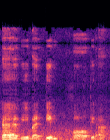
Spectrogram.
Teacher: Kadhibatin khati'ah, kadhibatin khati'ah, ta pada kadhibatin, ta bulat ta marbutah itu bertemu dengan huruf kha, maka hukumnya izhar halqi, bukannya tapi bertemu dengan huruf kha, maka dizahirkan, dinyatakan bunyi tanwin yang bertemu dengan huruf kha itu, tanpa dengung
